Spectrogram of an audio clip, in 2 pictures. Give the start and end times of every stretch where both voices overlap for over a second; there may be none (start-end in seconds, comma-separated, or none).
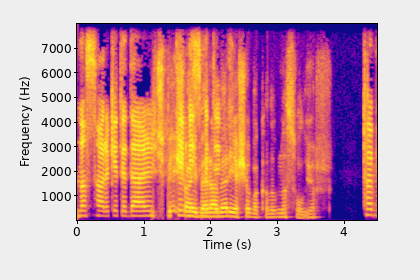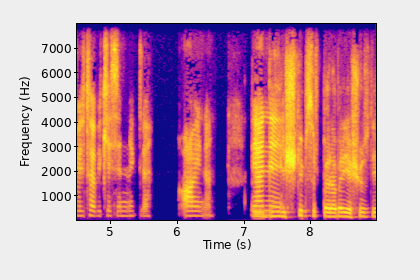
1.1-2.4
